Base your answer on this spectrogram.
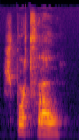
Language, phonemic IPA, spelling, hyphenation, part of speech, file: Dutch, /ˈspɔrt.frɑu̯/, sportvrouw, sport‧vrouw, noun, Nl-sportvrouw.ogg
- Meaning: sportswoman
